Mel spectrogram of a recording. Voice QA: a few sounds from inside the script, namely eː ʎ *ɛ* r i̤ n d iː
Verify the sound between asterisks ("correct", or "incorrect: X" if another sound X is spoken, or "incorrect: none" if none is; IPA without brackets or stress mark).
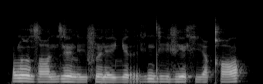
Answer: correct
